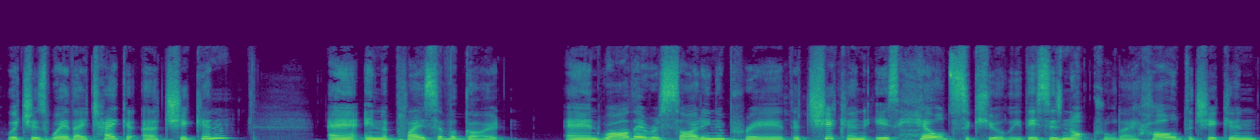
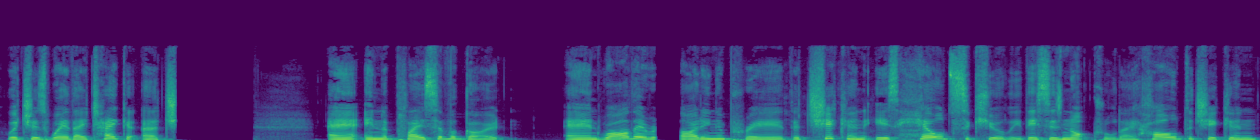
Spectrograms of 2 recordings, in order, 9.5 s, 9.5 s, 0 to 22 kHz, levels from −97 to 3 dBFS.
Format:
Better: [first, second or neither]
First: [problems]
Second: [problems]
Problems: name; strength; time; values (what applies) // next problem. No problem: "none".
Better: first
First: none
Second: audio cutting out; at 1.5 s for 0.5 s and at 5 s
